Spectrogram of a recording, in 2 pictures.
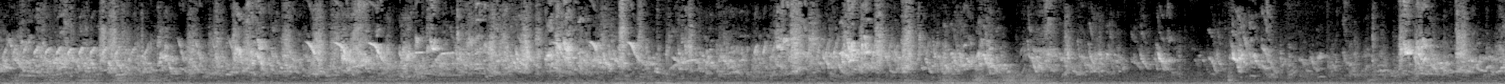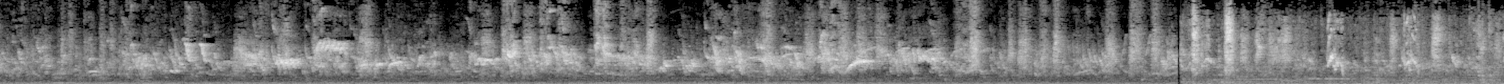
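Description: A group of budgerigars chattering noisily: a dense, continuous stream of short warbling chirps, with a brief lull a little before the middle.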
